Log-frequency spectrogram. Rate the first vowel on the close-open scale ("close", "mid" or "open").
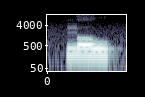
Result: mid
